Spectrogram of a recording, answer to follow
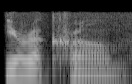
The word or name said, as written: urochrome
